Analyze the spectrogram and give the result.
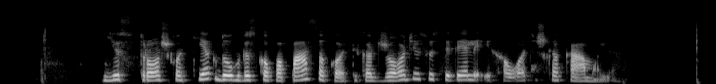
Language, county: Lithuanian, Šiauliai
